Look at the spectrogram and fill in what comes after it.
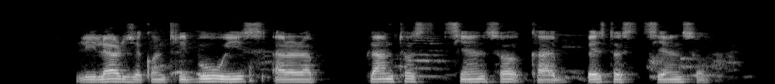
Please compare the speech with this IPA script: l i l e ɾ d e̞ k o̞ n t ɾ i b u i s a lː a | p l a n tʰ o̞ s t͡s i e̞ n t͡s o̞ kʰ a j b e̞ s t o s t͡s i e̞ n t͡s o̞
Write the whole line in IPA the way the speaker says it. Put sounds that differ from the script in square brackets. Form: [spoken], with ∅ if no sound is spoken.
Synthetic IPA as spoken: l i l [a] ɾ [d͡ʒ] e̞ k o̞ n t ɾ i b u i s a lː a | p l a n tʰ o̞ s t͡s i e̞ n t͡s o̞ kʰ a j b e̞ s t o s t͡s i e̞ n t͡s o̞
